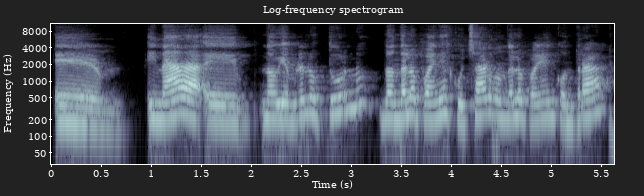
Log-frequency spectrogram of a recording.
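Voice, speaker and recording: A woman from hosts in a mid-pitched voice, reacting eagerly with frequent short affirmations. Her voice rings with noticeable room echo. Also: lively intonation, a little slow, pushed and bright. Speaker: podcast festival host. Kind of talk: casual interview hosting. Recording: echoey room.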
